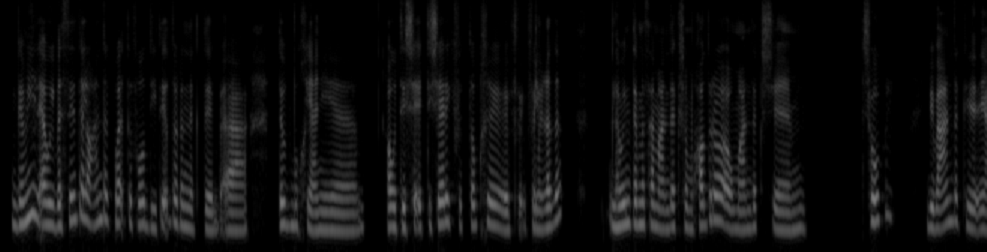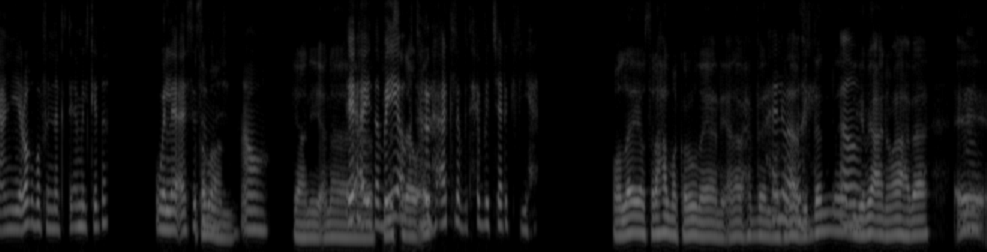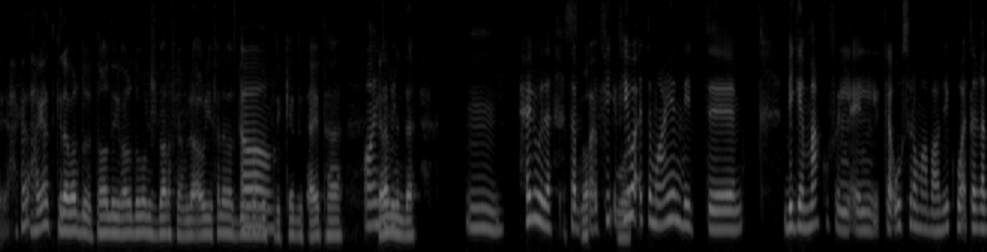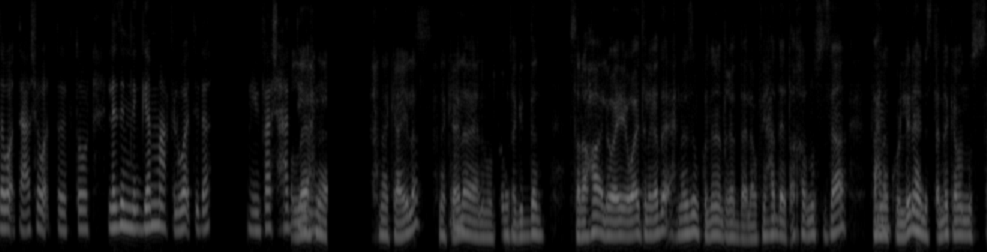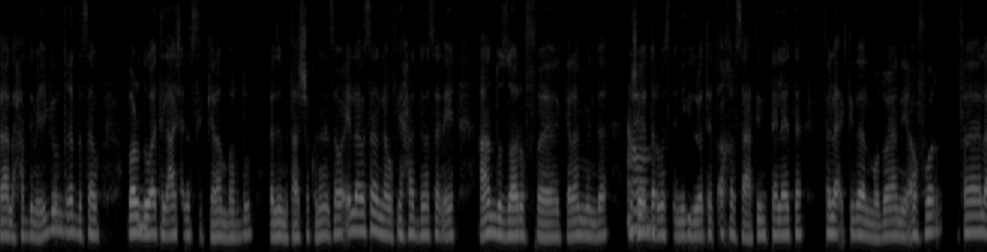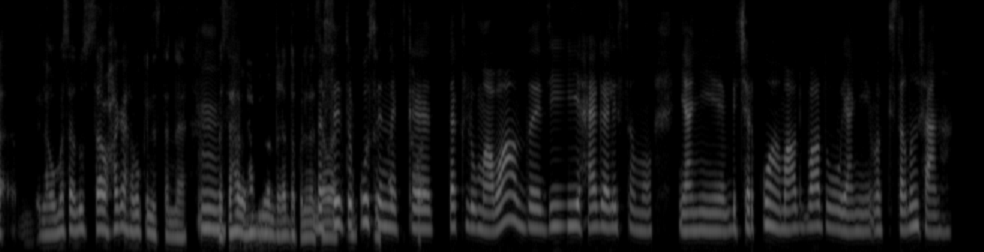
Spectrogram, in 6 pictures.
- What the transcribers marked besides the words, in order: laughing while speaking: "أكتر"; chuckle; other background noise; tsk; in English: "التريكات"; sniff; tapping; in English: "أڨور"
- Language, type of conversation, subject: Arabic, podcast, احكيلي عن روتينك اليومي في البيت؟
